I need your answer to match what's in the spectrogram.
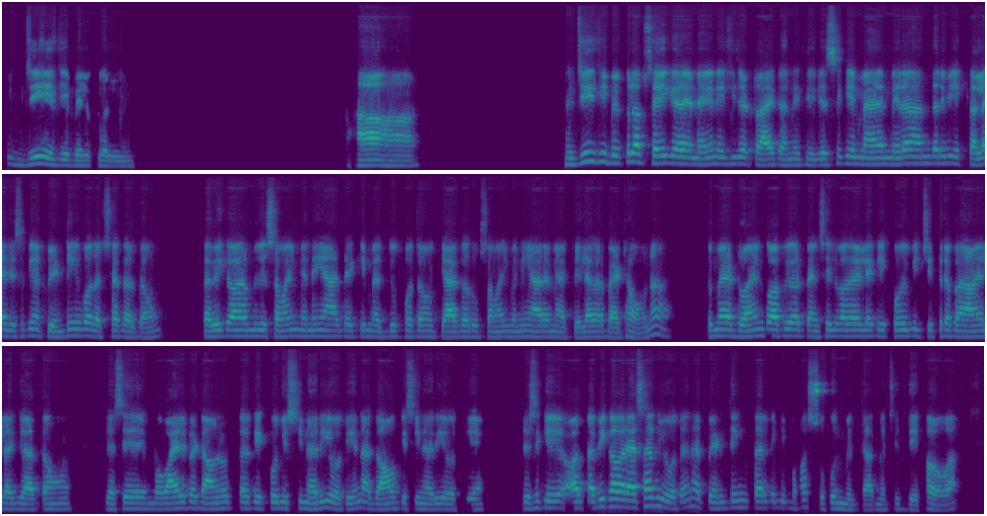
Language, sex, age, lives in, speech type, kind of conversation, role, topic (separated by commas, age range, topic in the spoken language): Hindi, male, 18-19, India, conversation, unstructured, none, खुश रहने के लिए आप कौन-कौन से छोटे-छोटे कदम उठाते हैं?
